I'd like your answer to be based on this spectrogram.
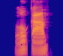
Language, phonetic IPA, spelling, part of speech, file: Russian, [ɫʊˈka], Лука, proper noun, Ru-Лука.ogg
- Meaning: a male given name, Luka, equivalent to English Luke or Lucas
